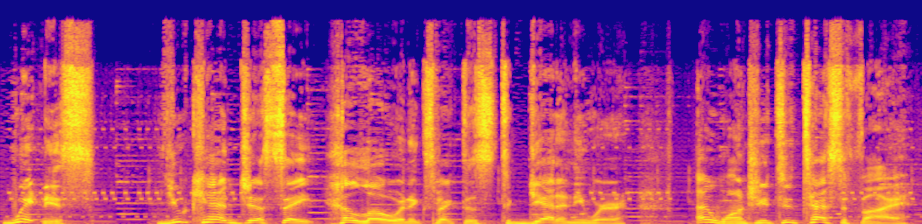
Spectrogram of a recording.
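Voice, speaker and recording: Man playing an earnest young lawyer, lively pitch. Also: a little slow, soft background music. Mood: determined. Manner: declarative, insistent. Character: earnest young male defense lawyer, stubborn and bluffing. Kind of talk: voiced playthrough of a courtroom game.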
